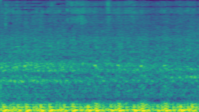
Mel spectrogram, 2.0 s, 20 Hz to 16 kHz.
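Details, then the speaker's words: 2003 Honda VFR800 (5th gen) V4 with a Two Brothers exhaust at warm idle after 8 years of storage, run about 10–15 minutes, peaking near 200°: even, throaty low beat with no knocks or rattles; sounds healthy. "sounds pretty good even with this uh two brothers sounds pretty good though hard to make a V4 sound bad"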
